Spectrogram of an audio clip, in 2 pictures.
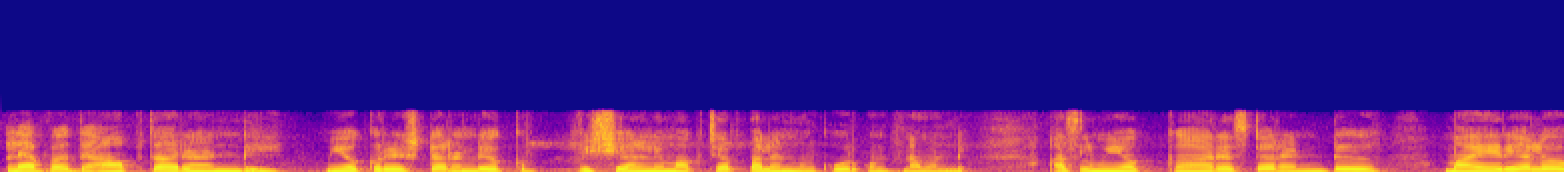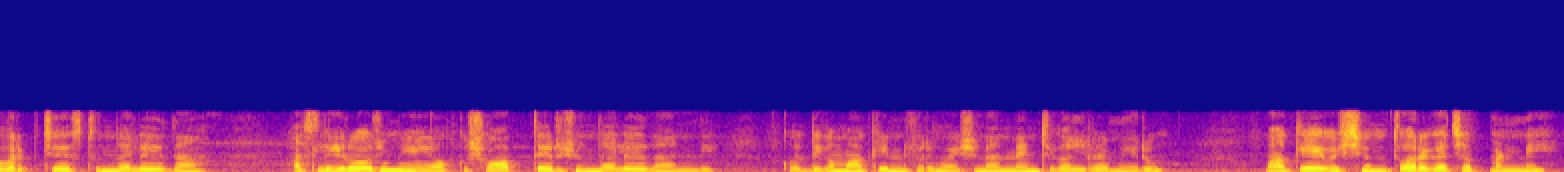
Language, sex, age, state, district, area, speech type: Telugu, female, 18-30, Andhra Pradesh, Guntur, urban, spontaneous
